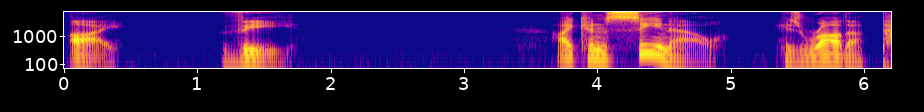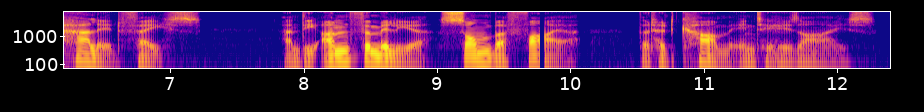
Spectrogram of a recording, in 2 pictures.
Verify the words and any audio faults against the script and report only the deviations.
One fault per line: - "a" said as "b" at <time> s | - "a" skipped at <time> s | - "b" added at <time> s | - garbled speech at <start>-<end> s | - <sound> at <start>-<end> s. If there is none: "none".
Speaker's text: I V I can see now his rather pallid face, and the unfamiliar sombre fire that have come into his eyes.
- dropout at 9.8-9.8 s
- "have" said as "had" at 10.6 s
